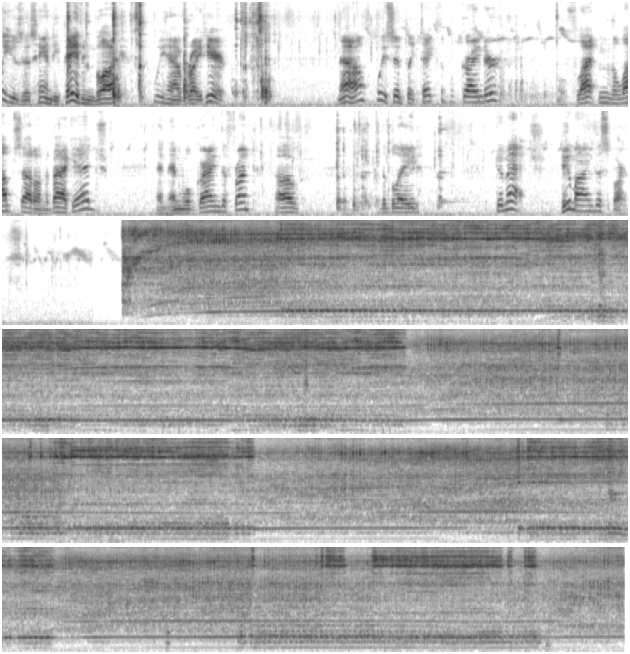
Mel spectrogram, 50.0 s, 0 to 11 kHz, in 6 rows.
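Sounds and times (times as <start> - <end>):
angle grinder whine: 18.3 - 50.0
grinding rasp on metal blade: 18.4 - 50.0.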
